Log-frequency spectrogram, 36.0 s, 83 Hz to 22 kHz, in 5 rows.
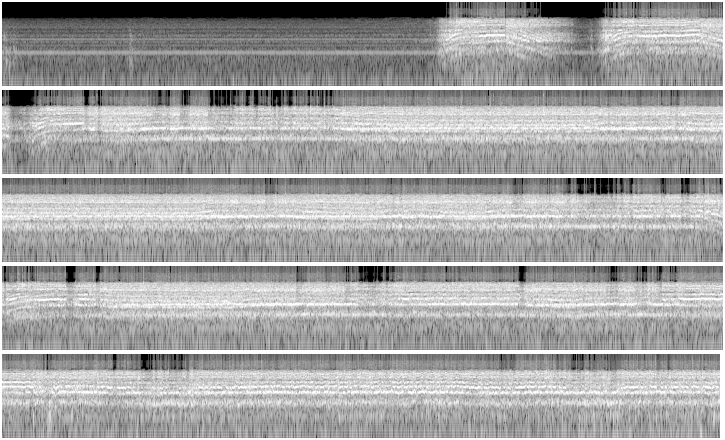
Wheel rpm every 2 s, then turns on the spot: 0, 0, 70, 130, 210, 220, 220, 220, 220, 230, 210, 210, 230, 230, 220, 220, 220, 220.
none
